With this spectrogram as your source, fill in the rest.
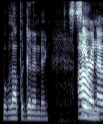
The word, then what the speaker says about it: Cyrano: Cyrano, you barbarian. I pronounced it correctly. No, I'm not you gonna said say like Cyrano. You said I like said Cyrano. Girno. No. Cyrano.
